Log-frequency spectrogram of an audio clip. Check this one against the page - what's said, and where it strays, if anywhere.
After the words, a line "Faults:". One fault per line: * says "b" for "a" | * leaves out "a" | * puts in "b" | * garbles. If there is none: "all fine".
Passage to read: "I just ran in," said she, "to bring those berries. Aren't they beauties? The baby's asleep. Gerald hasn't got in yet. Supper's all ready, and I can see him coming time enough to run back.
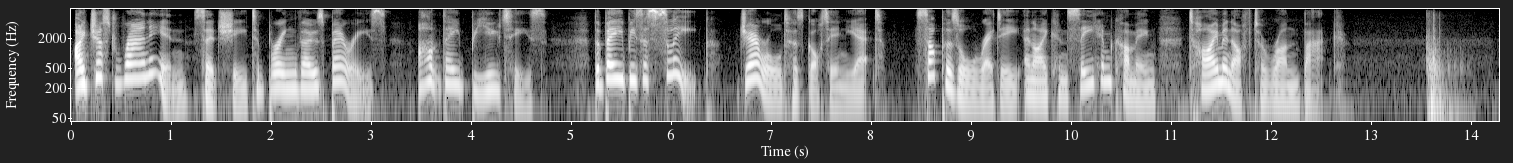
"I just ran in," said she, "to bring those berries. Aren't they beauties? The baby's asleep. Gerald has got in yet. Supper's all ready, and I can see him coming time enough to run back.
Faults:
* says "has" for "hasn't"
